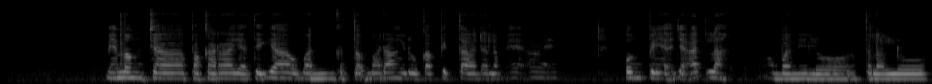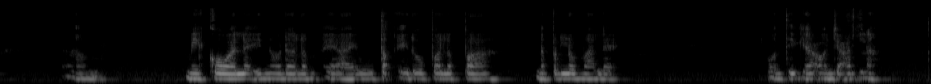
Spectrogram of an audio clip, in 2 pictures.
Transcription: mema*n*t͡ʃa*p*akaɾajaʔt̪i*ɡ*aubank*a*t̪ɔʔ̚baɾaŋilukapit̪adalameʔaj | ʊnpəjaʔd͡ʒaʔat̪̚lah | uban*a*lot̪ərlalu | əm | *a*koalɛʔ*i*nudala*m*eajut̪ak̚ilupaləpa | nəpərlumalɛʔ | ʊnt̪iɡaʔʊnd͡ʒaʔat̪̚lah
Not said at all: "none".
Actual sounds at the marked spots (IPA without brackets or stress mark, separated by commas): ŋ, p, ɡ, ə, i, i, i, m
